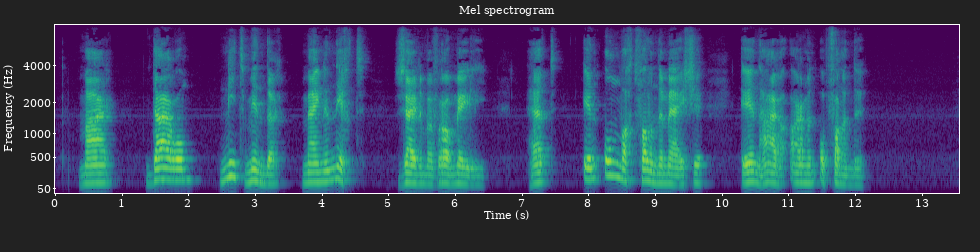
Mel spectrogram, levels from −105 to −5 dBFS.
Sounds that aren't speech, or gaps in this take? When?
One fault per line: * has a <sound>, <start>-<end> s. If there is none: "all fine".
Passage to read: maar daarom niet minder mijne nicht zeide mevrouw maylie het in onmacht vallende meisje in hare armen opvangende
all fine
